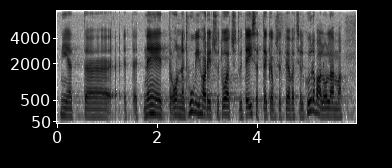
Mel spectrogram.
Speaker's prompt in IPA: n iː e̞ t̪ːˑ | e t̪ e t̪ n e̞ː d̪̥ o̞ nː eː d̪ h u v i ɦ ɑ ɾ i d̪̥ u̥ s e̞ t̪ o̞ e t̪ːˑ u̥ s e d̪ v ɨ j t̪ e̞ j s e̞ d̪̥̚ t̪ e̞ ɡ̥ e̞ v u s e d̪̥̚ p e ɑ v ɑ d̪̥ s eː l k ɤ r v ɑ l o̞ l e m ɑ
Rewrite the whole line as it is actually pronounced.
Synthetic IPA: n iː e̞ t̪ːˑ | e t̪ e t̪ n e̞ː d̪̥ o̞ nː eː d̪ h u v i ɦ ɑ ɾ i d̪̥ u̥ s e̞ t̪ o̞ e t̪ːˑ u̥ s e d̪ v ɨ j t̪ e̞ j s e̞ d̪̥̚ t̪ e̞ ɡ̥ e̞ v u s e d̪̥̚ p e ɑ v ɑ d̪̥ s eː l k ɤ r v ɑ l o̞ l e m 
